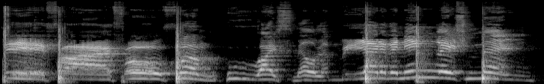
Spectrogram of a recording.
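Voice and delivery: a big, slow, booming giant voice. Acted. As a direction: thunder it out like a giant waking the house. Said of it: "That giant came in and".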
